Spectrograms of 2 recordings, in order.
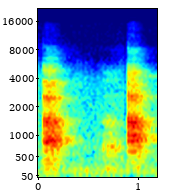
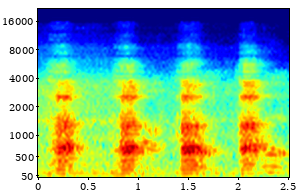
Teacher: Yang 2 huruf yang adanya di adnal halqi, di pangkal tenggorokan, di tenggorokan bagian bawah itu hamzah dan ha.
